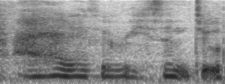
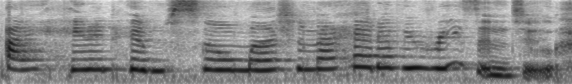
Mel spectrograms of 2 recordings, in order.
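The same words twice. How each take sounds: First: Said in the usual way. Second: Much higher, insistent; every reason to hate him, pushed up high; emphatic rant. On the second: Real, not acted. Ranting about hated character.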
